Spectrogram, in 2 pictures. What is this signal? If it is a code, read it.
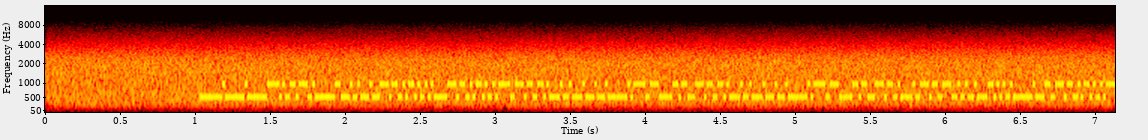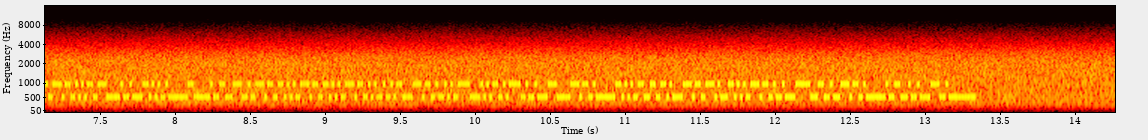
RTTY (50 baud, 450 Hz shift), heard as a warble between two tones, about 760 Hz centre, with radio static. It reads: CQ DX DE G1EML G1EML K N4U DE SM4VWN R R FB JOSE. RIG HR 50 W,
